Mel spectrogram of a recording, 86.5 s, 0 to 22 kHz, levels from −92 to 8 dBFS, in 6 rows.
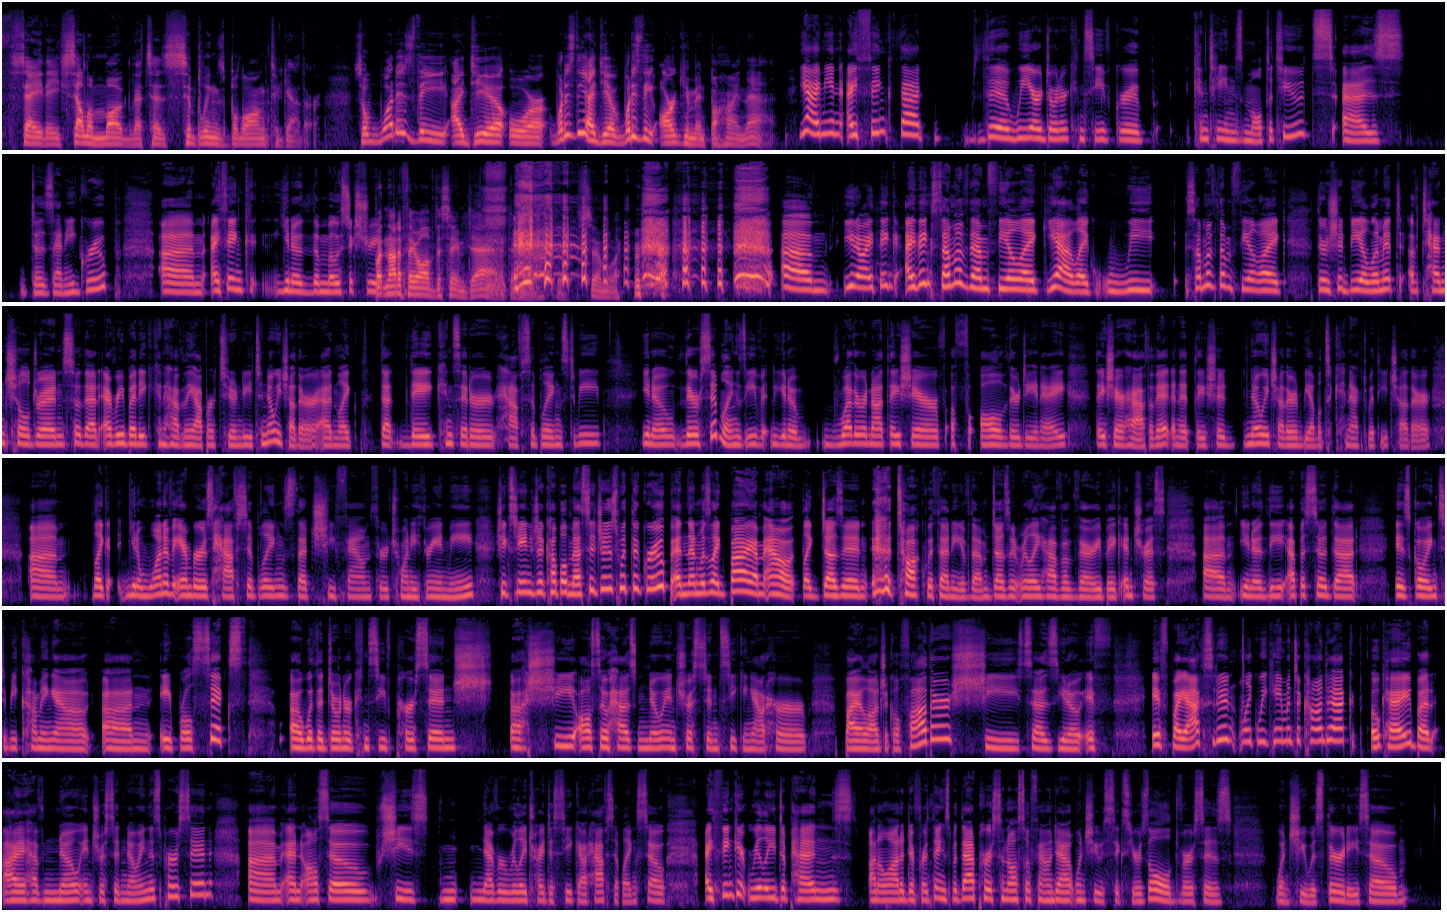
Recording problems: uneven, jittery; strongly; from 8 s to 1:21

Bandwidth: 18 kHz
